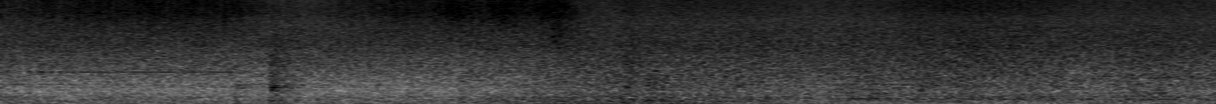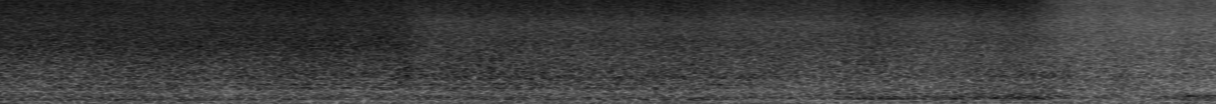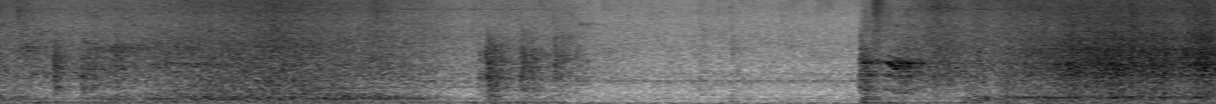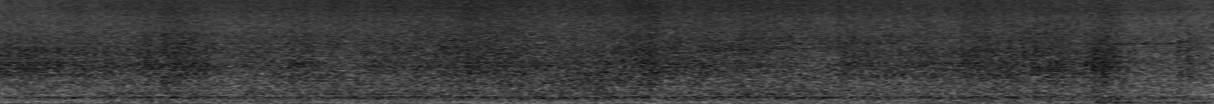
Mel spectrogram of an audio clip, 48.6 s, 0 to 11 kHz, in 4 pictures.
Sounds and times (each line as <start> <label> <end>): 0.0 petrol station carwash in action 48.6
